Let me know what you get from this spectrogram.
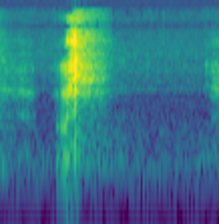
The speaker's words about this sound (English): And there's a dog here, too, if you can't hear him. You probably can. He's a heavy breather.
